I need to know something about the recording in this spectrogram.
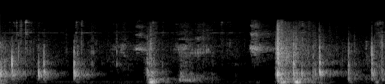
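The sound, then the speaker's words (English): A store's side door is opened and pulled shut as Hopalong Cassidy sneaks in, with a series of wooden thunks and rattling knocks spread over a few seconds and no one talking. “Well, if it ain't Hopalong Cassidy, and he comes sneaking in my side door.”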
